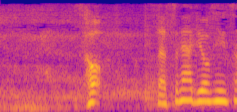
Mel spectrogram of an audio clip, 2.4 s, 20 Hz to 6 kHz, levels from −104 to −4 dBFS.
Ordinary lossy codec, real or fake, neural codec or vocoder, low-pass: MP3, 24 kbps; fake; codec, 16 kHz, 0.8 kbps, ZipCodec; 5.4 kHz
